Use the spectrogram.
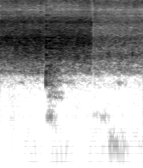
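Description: Tomatoes and green chillies fry in hot oil, giving a steady broadband sizzle with a brief stir near the middle, close and moderately loud with no talk.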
